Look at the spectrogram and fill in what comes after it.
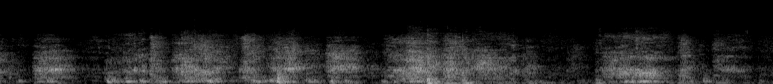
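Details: Great Danes, two dogs playing together indoors, giving rough, broadband barks and growls in bursts about every second or two, with pauses between; a faint murmur of people in the background.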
